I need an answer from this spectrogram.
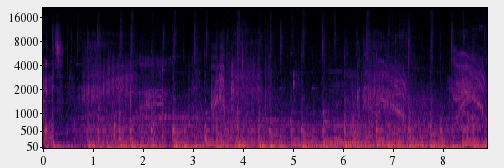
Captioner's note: dinosaur squawks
